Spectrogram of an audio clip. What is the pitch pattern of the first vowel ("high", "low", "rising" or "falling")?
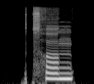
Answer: low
